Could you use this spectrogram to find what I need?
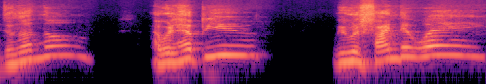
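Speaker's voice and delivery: laid-back, unbothered, relaxed, easygoing calm. Imitating French people helping travelers at the airport: imitating chill French people. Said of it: "they're so chill. They're like".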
